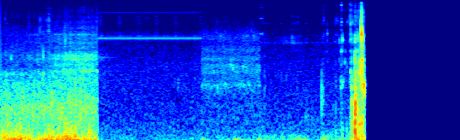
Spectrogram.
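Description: A stream babbles over stones.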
